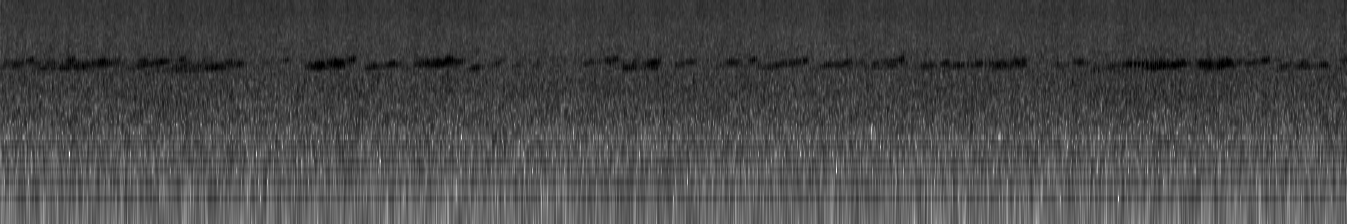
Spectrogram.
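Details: Forest river with frogs: bursts of quick, high-pitched rattling croaks repeat every second or so across the whole stretch, sitting above a constant broad roar of flowing water.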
